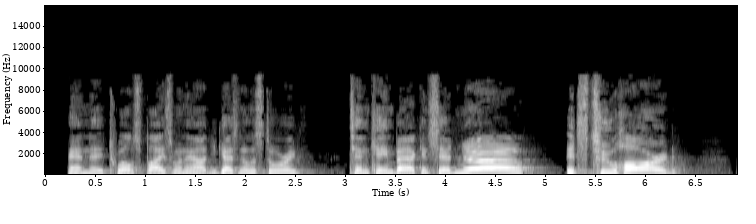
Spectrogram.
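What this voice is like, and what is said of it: Mocking Kermit the Frog-like voice. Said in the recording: “don't do the mocking voice. It's too much like Kermit the Frog.”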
